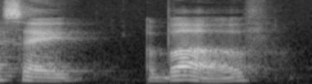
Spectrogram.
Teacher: when I say above, you can hear the quality of the two schwa sounds is a little bit different. This one is very short, reduced, not much sound there.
